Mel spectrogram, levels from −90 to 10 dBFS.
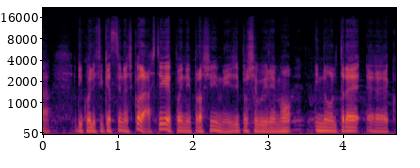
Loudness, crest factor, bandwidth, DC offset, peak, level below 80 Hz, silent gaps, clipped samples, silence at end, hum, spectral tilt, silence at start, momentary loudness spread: -32 LUFS; 20 dB; 16.5 kHz; under 0.1%; -12 dBFS; -58 dBFS; none; under 0.1%; 0 s; none; -5 dB/octave; 0 s; 8 LU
